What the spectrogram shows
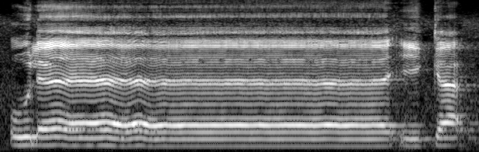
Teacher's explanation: اولئک بڑی مد ہے، 5 الف کے برابر کو لمبا کرتے ہیں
